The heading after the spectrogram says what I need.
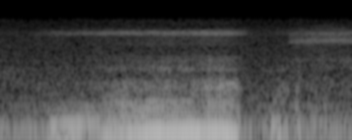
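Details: Middle-aged man asleep: one loud, rumbling, low-pitched inspiratory snore followed by quieter breathing; heavy snoring, tagged with sleep apnea.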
